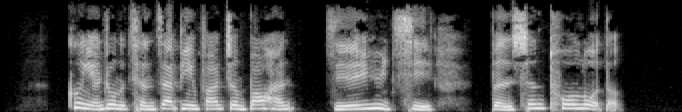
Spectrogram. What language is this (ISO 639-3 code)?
zho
